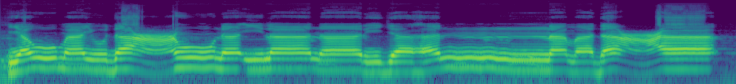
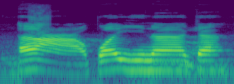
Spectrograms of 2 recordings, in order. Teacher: tidak menjaga sifat bainiyah, harusnya tetap ada yang mengalir sedikit. Yauma yuda'u baru ditekan.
